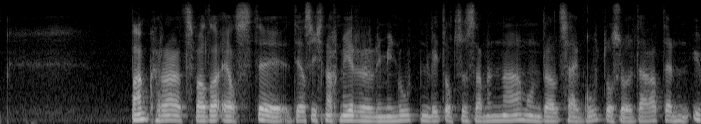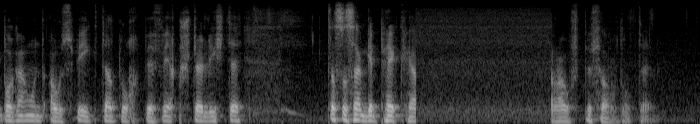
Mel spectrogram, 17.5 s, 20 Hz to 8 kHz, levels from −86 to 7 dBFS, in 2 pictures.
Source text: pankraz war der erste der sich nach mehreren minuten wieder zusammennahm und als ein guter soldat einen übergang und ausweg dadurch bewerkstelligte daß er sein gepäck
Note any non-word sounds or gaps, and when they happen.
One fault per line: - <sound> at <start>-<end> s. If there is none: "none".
none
